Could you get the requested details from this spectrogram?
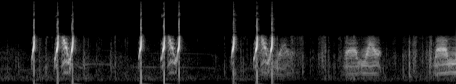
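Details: Three clipped triplets of sharp, bright notes at steady intervals from a quail, followed by softer, rougher nasal bursts toward the end.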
